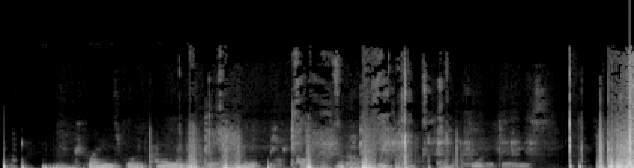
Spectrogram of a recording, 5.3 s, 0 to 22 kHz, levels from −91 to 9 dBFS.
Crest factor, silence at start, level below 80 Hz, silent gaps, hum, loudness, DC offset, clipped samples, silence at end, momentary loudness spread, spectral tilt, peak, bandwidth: 20 dB; 0.05 s; -44 dBFS; none; none; -22 LUFS; under 0.1%; under 0.1%; 0 s; 18 LU; -5.5 dB/octave; 0 dBFS; 16 kHz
